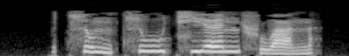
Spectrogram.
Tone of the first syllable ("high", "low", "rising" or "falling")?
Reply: falling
